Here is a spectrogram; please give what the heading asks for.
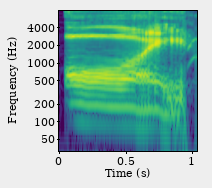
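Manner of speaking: long drawn-out Cockney 'Oi'; Cockney accent. Shown as a demonstration. Attempting a Cockney accent on request, drawn out. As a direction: call out one stretched Cockney word. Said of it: "Give me a Cockney accent".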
